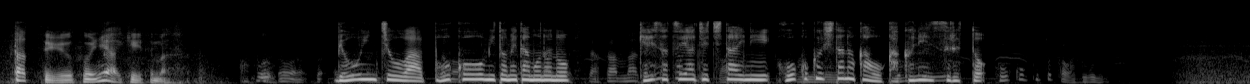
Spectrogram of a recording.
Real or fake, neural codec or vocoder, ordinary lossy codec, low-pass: real; none; none; none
